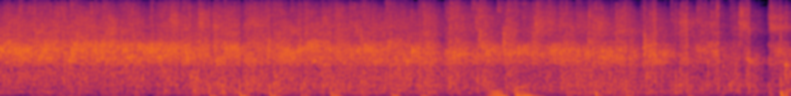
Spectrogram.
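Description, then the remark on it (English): An audience applauds steadily after a prayer, putting their hands together for the King of Kings, a dense wash of many hands clapping that holds for the full eight seconds without letting up. “Again, let us put our hands together for the King of Kings.”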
